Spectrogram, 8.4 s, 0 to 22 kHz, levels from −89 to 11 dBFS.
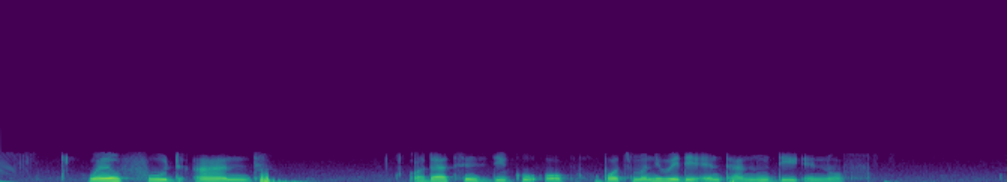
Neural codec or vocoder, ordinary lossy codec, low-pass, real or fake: none; none; 3.6 kHz; real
